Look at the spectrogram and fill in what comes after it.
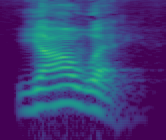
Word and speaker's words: Yahweh: It's the name Yahweh. That's how to pronounce the word L O R D when it's in small caps.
